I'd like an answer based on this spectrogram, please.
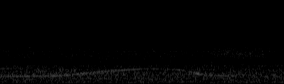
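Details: A distant spotted hyena gives a faint, drawn-out whoop that rises slowly then falls away, at night on an African safari (Maasai Mara, Sabi Sand or Kruger) as the wind dies down; a nearby lioness looks toward the calling hyenas.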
